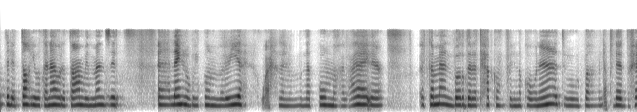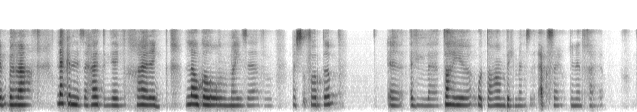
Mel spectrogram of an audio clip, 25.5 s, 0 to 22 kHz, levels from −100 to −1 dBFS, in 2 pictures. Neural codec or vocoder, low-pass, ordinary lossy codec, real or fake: codec, 16 kHz in and 24 kHz out, 0.9 kbps, LongCat-Audio-Codec, fine tuned four codebook decoder; 7.2 kHz; none; fake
